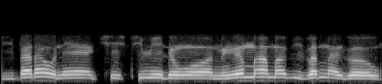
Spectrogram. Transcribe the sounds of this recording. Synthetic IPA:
bibaɾaɔnekʰestʰimidɔŋɔnɯŋɯmamabibaɾ̚naŋɡɯw

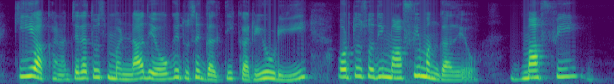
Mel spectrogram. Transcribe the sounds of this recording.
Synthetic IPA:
kiːaːkʰɳaːd͡ʒeːlaːt̪ʊsmənːaːd̪eːoːk̬ɪt̪ʊsẽːɡəlt̪iːkəɾiːʊɽiː | ɔːɾt̪ʊsoːd̪iːmaːfʰiːməŋɡaːd̪ḛːo̰ː | maːfʰiː

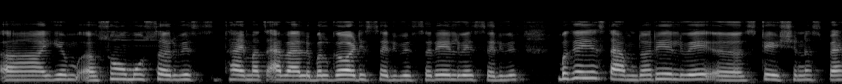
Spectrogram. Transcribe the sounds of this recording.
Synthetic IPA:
jemsoːmosɐɾʋis | t̪ʰaːjmɐt͡sɐ̰ʋeːlɐbɐlɡaːɖisɐɾʋisɾeːlʋeːsɐɾʋis | bəɡɐjɐst̪aːmd̪ɔɾeːlʋesʈeːʃɐnɐspɛ

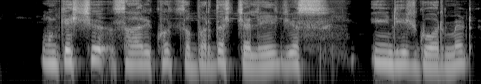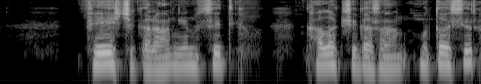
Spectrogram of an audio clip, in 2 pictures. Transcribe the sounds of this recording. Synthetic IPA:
uŋkest͡ʃʰisaːɾikʰud̪z̥ɐbɐɾd̪ɐst̪̚t͡ʃɐleːd͡ʒjɐsĩɳɖid͡ʒɡoːɾmeɳʈ | fʰeːst͡ʃʰikɐɾaːnjɐmsit̪ | kʰɐlɐk̚t͡ʃʰiɡɐs̬aːnmut̪ɐsiɾ

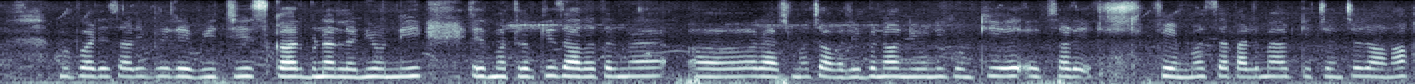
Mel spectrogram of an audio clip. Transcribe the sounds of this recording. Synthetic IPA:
mɛ̃ːbəɽeːsaːɽiːbɾeːʋiːt͡ʃiːskəɾbənaːlɛːniːɦõːniː | mət̪ləbkizjaːd̪aːt̪əɾmɛ̃ː | əɾaːd͡ʒmãːt͡ʃaːʋəliːbənaːniːɦoːniːkjõːkɪsaːɽeːpʰeːməsɛːpɛːleːmɛ̃ːkɪt͡ʃʰənt͡ʃəd͡ʒaːñaː

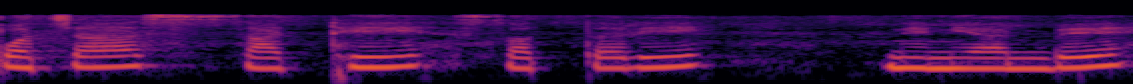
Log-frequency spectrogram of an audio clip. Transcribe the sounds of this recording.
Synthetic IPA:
pʌt͡sasːaʈʰːisʌt̪ːʌɾi | ninjanbe

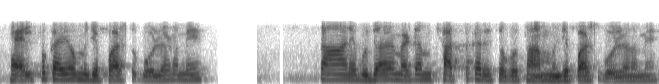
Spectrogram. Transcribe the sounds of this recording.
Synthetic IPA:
ɦɛlpkɐjomʊ̃ɦɪ̃ɲd͡ʑepɐɾsɠoːləɽ̃ʊ̆mẽ | t̪ɐʋãːɽ̃ẽɓʊd̪ʱaːjomɛːɖəmt͡ɕʰaːt̪ʰakɐɾesɐɡʱot̪ʰãmʊ̃ɦɪ̃ɲd͡ʑepɐɾsɓoːləɽ̃mẽː

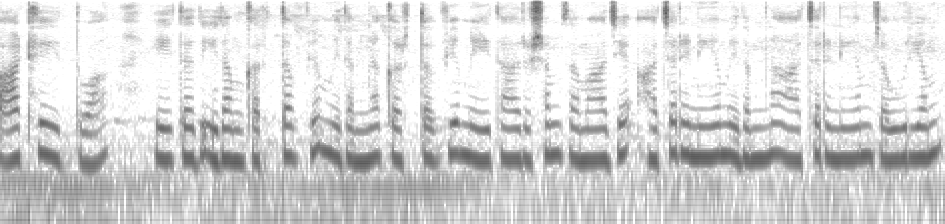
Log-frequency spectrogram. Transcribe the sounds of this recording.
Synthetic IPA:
aːʈʰɐit̪ʋaː | eːt̪ɐd̪id̪ɐmkɐɾt̪ɐʋjɐmid̪ɐmnɐkɐɾt̪ɐʋjɐmeːt̪aːd̪ɾɪʂɐmsɐmaːd͡ʒeʔaːt͡ʃɐɾɐnijɐmid̪ɐmnɐaːt͡ʃɐɾɐnijɐmd͡ʒɐwɾjɐm

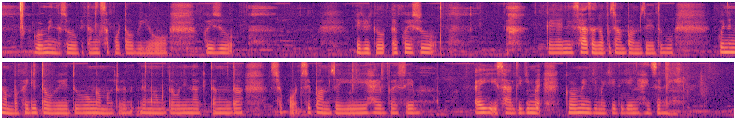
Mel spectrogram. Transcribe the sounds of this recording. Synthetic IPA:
ɡɔbɾmentasukʰi̥tʰaŋsɐpoɾt̚ːawbijo̰ɐkʰojsu | eɡɾikalɐkʰojsu | kajajnisasand͡ʒɔk̚pusamɐpamzajdubuɐkʰojnɐŋambɐkʰajditaweduŋamakamŋamak̚tabninakʰi̥taŋdɐsɐpʰo̰ɾt̚sepamzajeɦajbɐse | ajɡiisadiɡimaɡɔbɐɾmentɡimajkʰajdiɡajniɦajzane

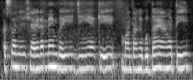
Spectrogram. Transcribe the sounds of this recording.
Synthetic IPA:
ɐsãɲd͡ʑeʃaːɪɾə̆mẽbʱɐid͡ʑiːə̃kimãːt̪ɐʋɦãːkʰeːɓʊd̪ʱaːj̃ãɦət̪iː

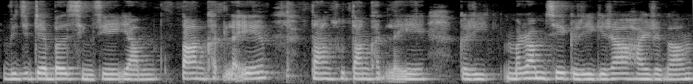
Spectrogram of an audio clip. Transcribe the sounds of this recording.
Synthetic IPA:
bʱid͡ʒit̬ebɐlsiŋsejamtaŋkʰɐt̚lɐ̰ʔetaŋsutaŋkʰɐt̚lɐ̰ʔeɡ̥ɐɾimɐɾamseɡɐɾiɡiɾaɦajɾɐɡɐ

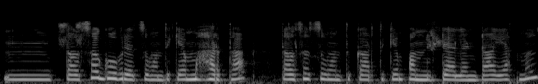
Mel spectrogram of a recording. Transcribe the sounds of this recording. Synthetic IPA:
t̪ɐlsaɡoːbɾet͡sɨʋɐnt̪ɨkʲemːɐɦɐɾt̪ʰa | t̪ɐlsɐt͡sɨʋɐnt̪ɨkaːɾt̪ɨkʲempɐnːiʈɛːlɐɳʈajɐt̪ʰmɐ

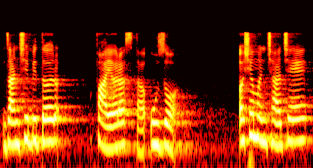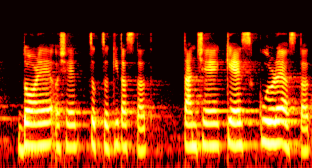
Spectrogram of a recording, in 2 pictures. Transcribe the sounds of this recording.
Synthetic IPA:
d͡zãɲt͡ɕibit̪əɾ | fajəɾəst̪aud͡zɔ | əɕɛ̃mənt͡ɕʰat͡ɕẽd̪ɔɭeəɕẽt͡sək̚t͡səkiːt̪əst̪at̪ː | ãɲt͡ɕẽkɛskuɾɭeəst̪at̪

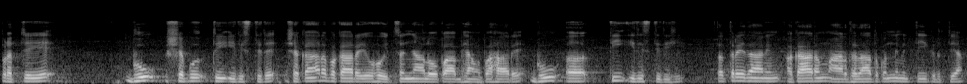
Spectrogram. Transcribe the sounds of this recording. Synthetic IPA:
pɾɐt̪jɐjeː | bʱuːʃɐput̪iːt̪ist̪ʰit̪eːʃɐkaːɾɐpɐkaːɾɐjoːɦoit̪sɐnjaːloːpaːbʱjaːmɐpɐɦaːɾeːbʱuːɐt̪iʔːt̪ist̪ʰit̪iɦi | t̪ɐt̪ɾɐjd̪aːnimɐkaːɾɐmaːɾd̪ʱʰɐd̪aːt̪ukɐnːɐmit̪ːiːkɾit̪jɐ

